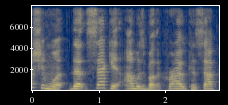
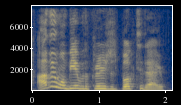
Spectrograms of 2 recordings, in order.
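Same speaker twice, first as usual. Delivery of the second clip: usual speaking voice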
